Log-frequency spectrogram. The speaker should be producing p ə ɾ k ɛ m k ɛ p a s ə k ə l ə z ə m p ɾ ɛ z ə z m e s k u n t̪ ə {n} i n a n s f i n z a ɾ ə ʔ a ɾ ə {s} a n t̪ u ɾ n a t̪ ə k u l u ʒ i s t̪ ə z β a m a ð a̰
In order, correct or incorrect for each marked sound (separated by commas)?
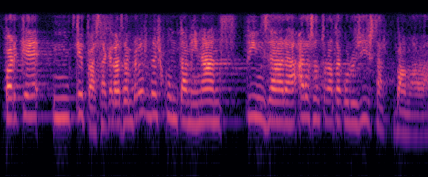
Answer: incorrect, correct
